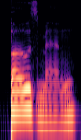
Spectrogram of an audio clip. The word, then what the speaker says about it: Boozman: Senator Boozman is pronounced Bozeman, and moron is pronounced Moran, though I quite prefer Boozman and moron.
